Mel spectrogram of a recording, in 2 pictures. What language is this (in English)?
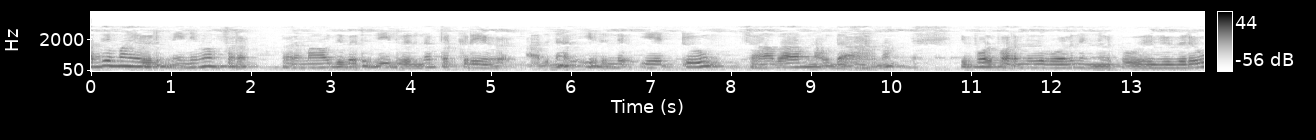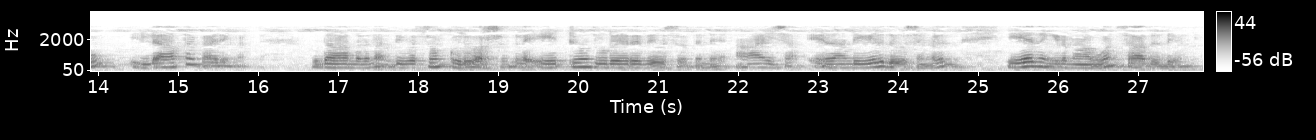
Malayalam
